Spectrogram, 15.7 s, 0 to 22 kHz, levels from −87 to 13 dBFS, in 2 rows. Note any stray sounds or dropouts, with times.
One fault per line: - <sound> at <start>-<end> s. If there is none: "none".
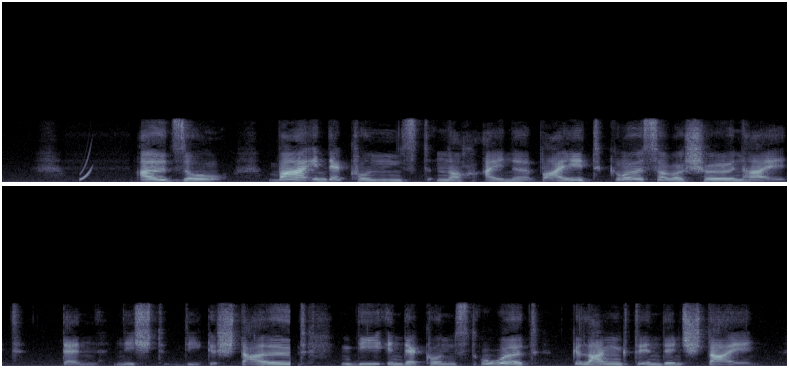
- chirp at 0.8-0.9 s
- dropout at 10.7-10.8 s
